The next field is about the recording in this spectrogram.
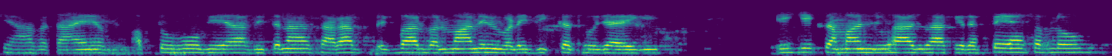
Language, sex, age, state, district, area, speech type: Hindi, female, 45-60, Uttar Pradesh, Azamgarh, rural, conversation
